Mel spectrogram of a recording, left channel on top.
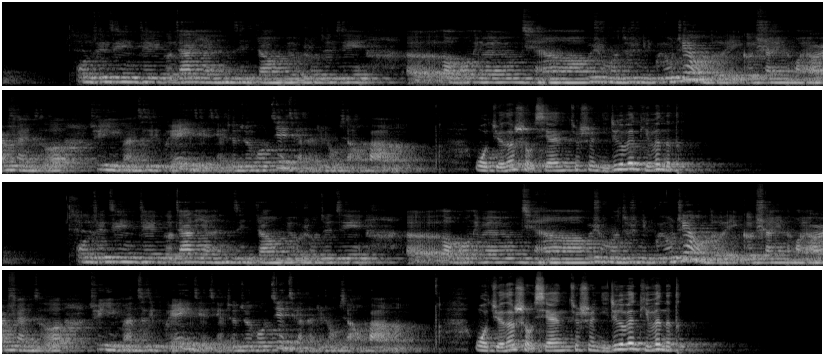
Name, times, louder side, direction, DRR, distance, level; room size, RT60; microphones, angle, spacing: voice 1, 0.7-12.2, equal, 20° right, 2 dB, 7.8 m, -29 dB
voice 2, 12.7-15.0, right 3 dB, 50° right, 7 dB, 1.6 m, -24 dB
21.0 x 15.0 x 9.9 m, 1.1 s
head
